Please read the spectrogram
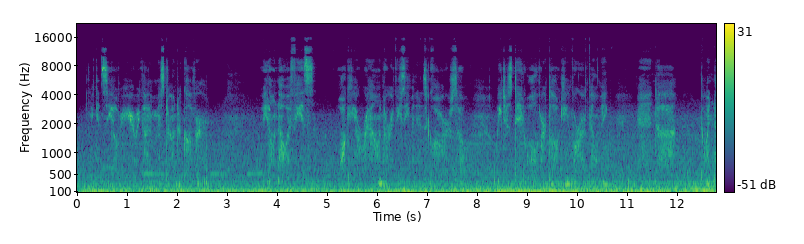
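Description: Hushed whispering voices, over a steady low rumble.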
